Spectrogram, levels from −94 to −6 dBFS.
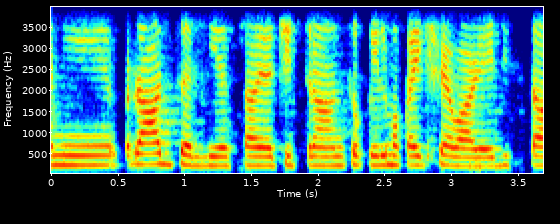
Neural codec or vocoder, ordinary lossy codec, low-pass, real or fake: none; Opus, 32 kbps; 3.6 kHz; real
